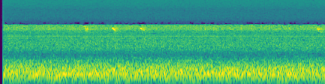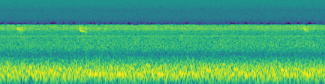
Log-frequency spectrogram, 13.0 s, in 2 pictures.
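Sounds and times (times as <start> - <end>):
steady low noise hum: 0.1 - 13.0
faint high bird calls: 1.5 - 3.1, 6.2 - 7.1, 8.0 - 8.6, 12.3 - 13.0.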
